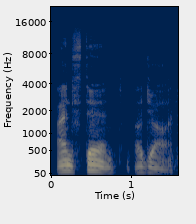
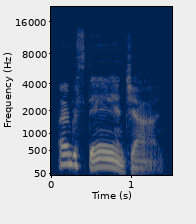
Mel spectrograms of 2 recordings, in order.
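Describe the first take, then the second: First: It is said in the reader's ordinary voice. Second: It is said in a put-on voice for Gennaro.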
